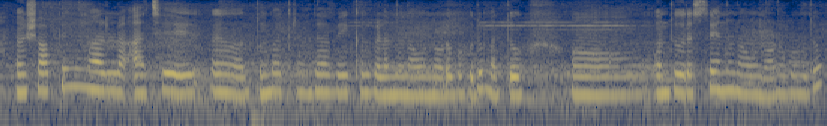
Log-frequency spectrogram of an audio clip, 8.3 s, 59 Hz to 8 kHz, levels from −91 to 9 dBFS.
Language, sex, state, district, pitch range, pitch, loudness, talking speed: Kannada, female, Karnataka, Raichur, 205-225 Hz, 215 Hz, -25 LUFS, 110 wpm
